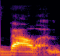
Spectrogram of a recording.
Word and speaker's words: Valyn: Here's how you pronounce my name, Ed. It's Valyn, like Valentine. Valyn.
